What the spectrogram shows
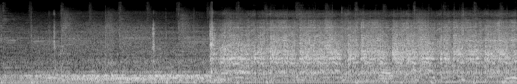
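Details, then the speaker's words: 1991 Jeep Comanche, out of gear, good battery; steady fast cranking about three turns a second that never catches. No spark at the plugs though the coil sparks; cause was a broken distributor rotor. "So, as you can see, it's not starting, but we got plenty of battery. It's cranking."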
